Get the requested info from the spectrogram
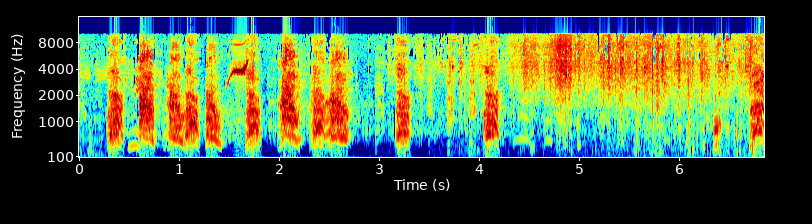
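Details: Matea and Morley, two dogs, going wild at a trailside tree with chipmunks suspected inside; a rapid cluster of sharp barks, then fewer, softer barks over rustling and noise.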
